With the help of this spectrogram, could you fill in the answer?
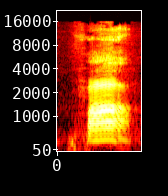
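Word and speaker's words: فاء: এবং নিচের ঠোঁটের পেট সামনের উপরে 2 দাঁতের আগার সাথে লাগিয়ে ফা।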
